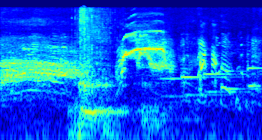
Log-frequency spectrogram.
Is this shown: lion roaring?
yes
